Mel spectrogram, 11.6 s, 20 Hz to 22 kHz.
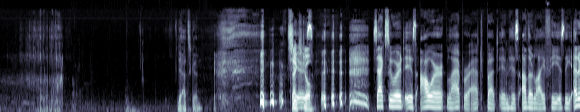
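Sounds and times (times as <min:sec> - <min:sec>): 
slurping sip of coffee from a cup: 0:00.0 - 0:01.4
mouth and swallowing sounds: 0:00.1 - 0:01.5
speech: 0:03.6 - 0:04.6, 0:05.2 - 0:11.5.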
